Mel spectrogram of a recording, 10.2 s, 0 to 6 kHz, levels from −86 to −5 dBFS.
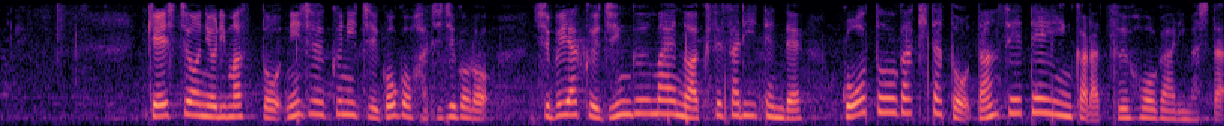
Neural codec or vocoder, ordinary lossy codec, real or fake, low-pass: none; none; real; 5.4 kHz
